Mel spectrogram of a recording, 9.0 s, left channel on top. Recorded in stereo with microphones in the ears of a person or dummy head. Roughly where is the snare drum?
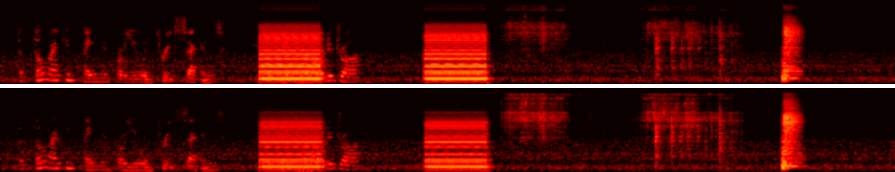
Right.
